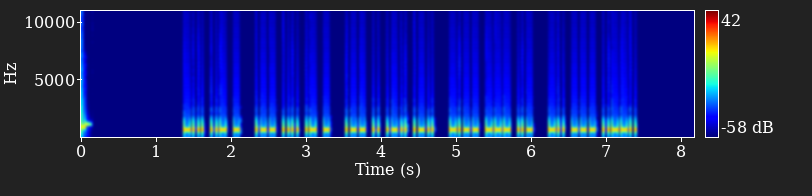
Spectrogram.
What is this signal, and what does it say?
Morse code, heard as a keyed tone, about 40 wpm, 700 Hz. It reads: BUT WHAT WILL YOU DO?
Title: Sentences from Top 100 Words 40wpm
